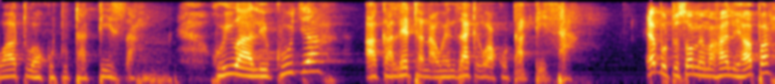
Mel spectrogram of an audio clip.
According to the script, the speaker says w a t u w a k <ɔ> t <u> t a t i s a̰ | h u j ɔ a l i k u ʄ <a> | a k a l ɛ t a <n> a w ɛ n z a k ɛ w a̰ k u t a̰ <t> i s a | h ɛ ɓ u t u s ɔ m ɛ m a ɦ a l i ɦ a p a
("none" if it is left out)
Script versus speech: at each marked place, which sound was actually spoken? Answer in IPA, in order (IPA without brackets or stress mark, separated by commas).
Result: u, u, a, n, t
